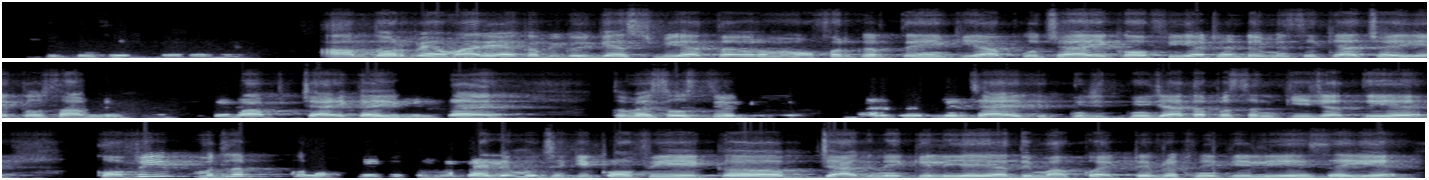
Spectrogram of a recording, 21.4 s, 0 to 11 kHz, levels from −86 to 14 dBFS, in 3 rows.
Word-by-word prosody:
बिल्कुल, 205 +2 -11
सही 205 -3 -3 0.2
कह - - -6
रहे 180 +4 -11
है। - - -24 0.5
आमतौर 265 +3 +1
पे 275 - +2
हमारे 245 -2 +3
यहाँ 255 0 +4
कभी 255 0 -4
कोई 255 0 -1
गेस्ट 250 -1 -1
भी 260 0 -2
आता 240 0 +2
है, 240 - +3
और 245 - +1
हम 240 -1 -2
ऑफर 225 +3 -2
करते 235 -1 -2
हैं, 230 0 -2
कि 240 +1 -5
आपको 225 +1 -5
चाय, 225 -1 +4
कॉफी 220 +1 +1
या 235 - +5
ठंडे 230 -1 -1
में 230 0 -7
से 240 -1 -6
क्या 225 0 +4
चाहिए? 225 -1 0
तो 235 0 -2
सामने 225 0 -2
से 235 +3 -25
हमें 240 0 -8
जवाब 235 +1 +2 0.2
चाय 230 +1 +3
का - - +6
ही 245 0 +3
मिलता 215 0 -1
है। 195 - +1 0.5
तो 240 - -4
मैं 250 +1 +3
सोचती 270 +1 +1
हूँ, 275 - +3
कि 290 +2 -14 0.4
हर 285 - +2
घर 275 -1 -2
में 265 0 +2
चाय 235 -3 +3
इतनी 240 +2 -8
जितनी 240 +4 -4
ज़्यादा 235 -2 +3
पसंद 230 0 -4
की 230 -1 -3
जाती 220 +2 0
है, 210 -1 +4 0.5
कॉफी 370 +1 +2 0.2
मतलब 320 +7 +1 0.3
आपने 325 +3 -3
जो 325 - -7
कहा 300 0 -7
पहले 280 0 +5
मुझे 275 0 -1
कि 290 +2 0
कॉफी 250 +3 +1
एक 280 0 -1 0.5
जागने 245 +2 +2
के 260 - +1
लिए 250 0 +3
या 240 - +5
दिमाग 230 0 0
को 245 - +2
एक्टिव 235 +3 +1
रखने 250 +1 -1
के 255 - +1
लिए 255 +1 +2
ही 270 - 0
सही 230 -3 +2
है। 215 +1 +3
240 Hz, 220 wpm, -13 LUFS, 230-265 Hz, 0.5 s, का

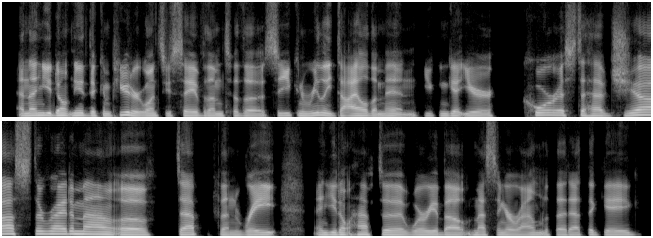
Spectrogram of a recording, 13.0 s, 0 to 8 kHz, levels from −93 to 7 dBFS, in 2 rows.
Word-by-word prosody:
and 135 +1 0
then 150 +1 +4
you 150 - +6
don't 150 -1 +3
need 150 -2 +3
the 130 - +1
computer 130 +1 +1
once 125 -1 0
you 125 - -6
save 125 -1 +1
them 120 0 -1
to 130 - -6
the 120 -1 -2
so 140 - -6
you 140 +1 +2
can 135 - -2
really 150 +2 +2
dial 130 +2 +3
them 120 0 -2
in, 115 -6 -2
you 130 -1 -8
can 130 0 -4
get 130 0 0
your 120 -1 0 0.3
chorus 165 -2 -1
to 145 - -1
have 130 -1 -1
just 180 +9 +1
the 185 0 0
right 180 0 +2
amount 160 -4 +3
of 130 -2 +4 0.3
depth 145 0 -1
and 120 -1 -4
rate, 135 +2 +2 0.3
and 130 -1 -2
you 135 0 0
don't 140 -3 -1
have 145 -1 -2
to 135 -2 +1
worry 125 +1 0
about 120 -1 0
messing 125 0 -4
around 115 +1 -2
with 115 - -10
it 120 0 -2
at 120 +1 -2
the 140 - -3
gig. 125 +1 -2
130 Hz, 225 wpm, -24 LUFS, 125-145 Hz, 0.3 s, you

